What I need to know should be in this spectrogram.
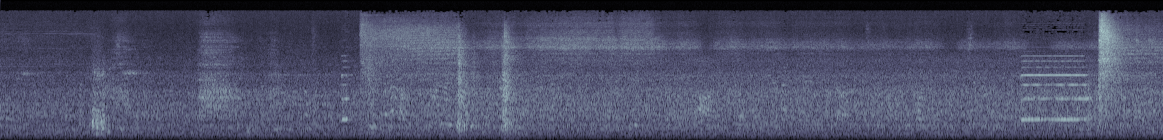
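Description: A stopped subway train hums steadily in an echoing underground station.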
